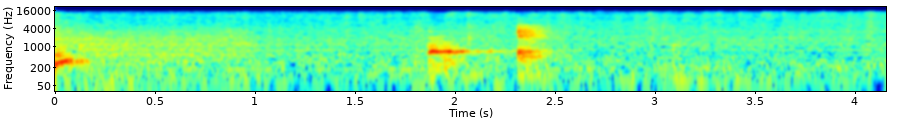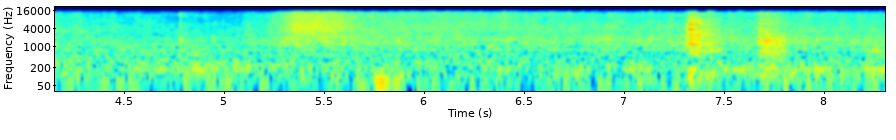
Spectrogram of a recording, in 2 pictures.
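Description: Blended tomato goes into a pan of fried onion and garlic for a meat and vendi dish, giving a soft, ongoing sizzle broken by a few sharp utensil clinks and a brief surge of frying hiss.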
